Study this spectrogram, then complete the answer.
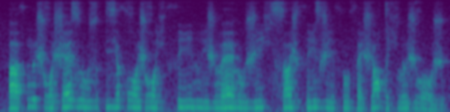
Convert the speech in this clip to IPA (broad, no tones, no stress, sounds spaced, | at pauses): a θ n ɯ ʃ ʁʷ ɛ ʃ ɛ z l u z | zʲ ʌ θ ʁʷ ɯ ʒ ʁʷ ɯ ç θ i β i ʒ β ɛ l u ʒ i ç s ʌ ʒ θ i z ʒ i θ u θ ɛ ʃ ɯ dˤ u ç l ɯ ʒ ɣ o ʒ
